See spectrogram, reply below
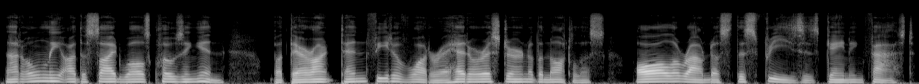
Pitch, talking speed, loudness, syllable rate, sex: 115 Hz, 190 wpm, -19 LUFS, 5.1 syllables/s, male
